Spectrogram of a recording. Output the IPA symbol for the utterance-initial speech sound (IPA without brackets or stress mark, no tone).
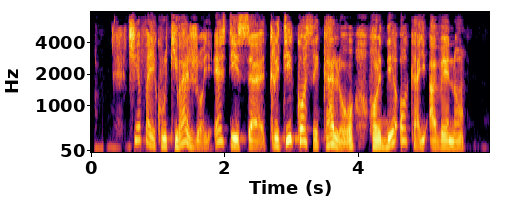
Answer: t͡ʃ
